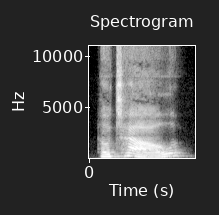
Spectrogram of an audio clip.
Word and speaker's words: hotel: So that is you know just according to the rule we have the first stress syllable leader but the second one hotel.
